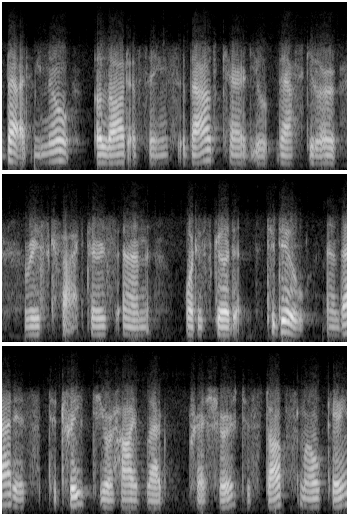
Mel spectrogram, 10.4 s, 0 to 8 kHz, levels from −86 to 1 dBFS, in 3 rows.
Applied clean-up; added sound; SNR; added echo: none; none; none; none.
